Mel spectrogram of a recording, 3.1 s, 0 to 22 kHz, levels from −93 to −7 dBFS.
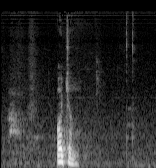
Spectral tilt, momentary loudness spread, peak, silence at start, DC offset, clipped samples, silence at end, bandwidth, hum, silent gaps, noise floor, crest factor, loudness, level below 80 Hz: -8.5 dB/octave; 26 LU; -2 dBFS; 0.2 s; under 0.1%; under 0.1%; 1.55 s; 16 kHz; none; none; -58 dBFS; 22 dB; -19 LUFS; -56 dBFS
